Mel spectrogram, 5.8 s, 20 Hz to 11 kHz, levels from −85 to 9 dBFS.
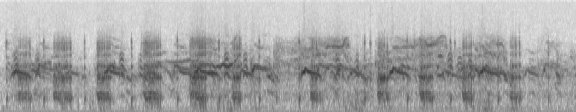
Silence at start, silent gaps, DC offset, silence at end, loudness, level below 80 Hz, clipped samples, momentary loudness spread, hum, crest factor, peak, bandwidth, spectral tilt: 0 s; none; 0.4%; 0 s; -20 LUFS; -52 dBFS; under 0.1%; 7 LU; none; 16 dB; -4 dBFS; 11 kHz; -3.5 dB/octave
